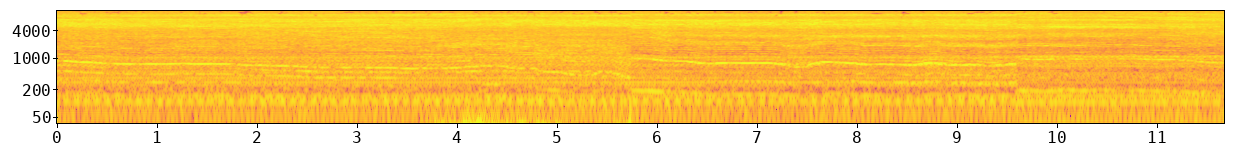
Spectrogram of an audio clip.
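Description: A cutting tool whines steadily while slicing through the metal dash panel of a budget Chevy Nova along a tape line, the pitch wavering and shifting as it moves across the sheet.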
